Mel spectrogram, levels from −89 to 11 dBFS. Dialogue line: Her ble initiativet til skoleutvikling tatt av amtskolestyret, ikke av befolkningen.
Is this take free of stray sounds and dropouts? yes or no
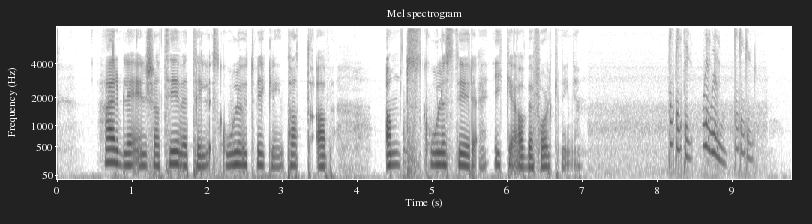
no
